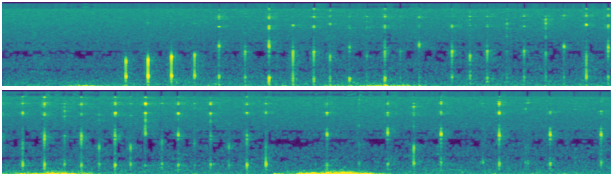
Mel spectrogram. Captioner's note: tongue clicking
